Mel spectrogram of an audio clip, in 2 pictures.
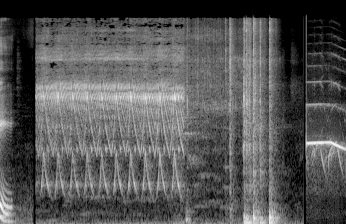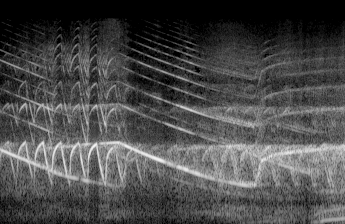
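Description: Toy police car's electronic siren yelping, rapid repeated whoops for about three seconds, then a few knocks. From about six seconds a second siren sound plays: a slow falling wail with fast whoops laid over it.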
